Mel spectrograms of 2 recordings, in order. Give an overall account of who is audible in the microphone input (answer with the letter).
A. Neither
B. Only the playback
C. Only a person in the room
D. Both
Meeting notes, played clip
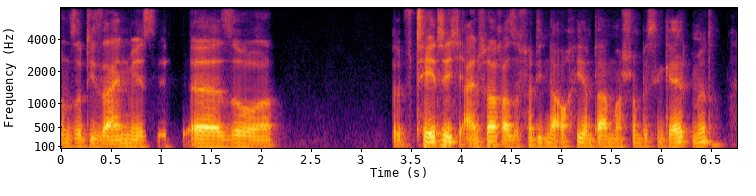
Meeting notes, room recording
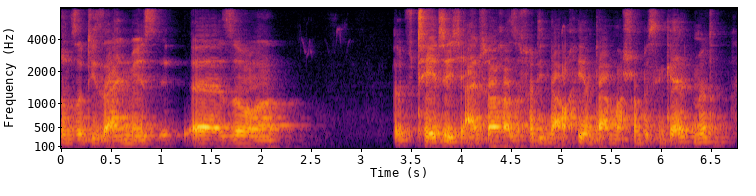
B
